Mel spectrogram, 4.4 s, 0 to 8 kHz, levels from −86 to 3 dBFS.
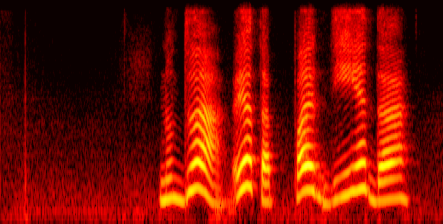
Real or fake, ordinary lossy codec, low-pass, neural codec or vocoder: fake; Opus, 32 kbps; 7.2 kHz; codec, 16 kHz, 0.5 kbps, X-Codec, WavLM features, trained on Multilingual LibriSpeech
